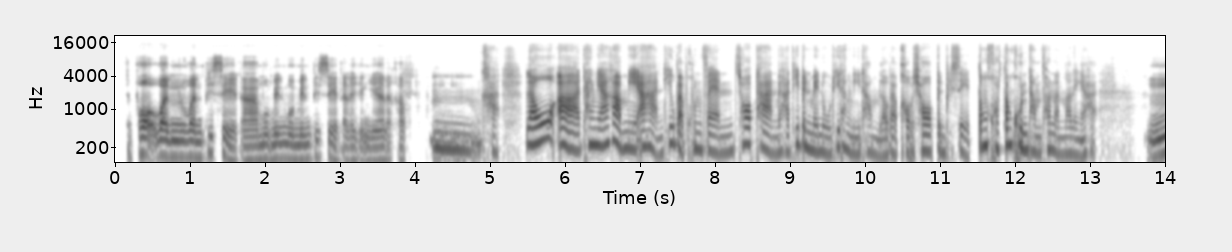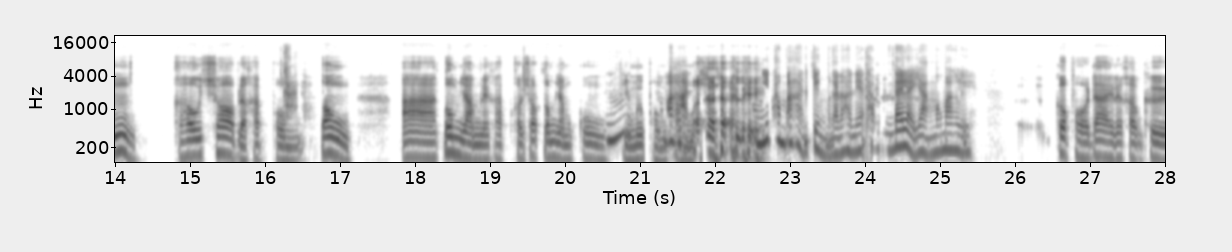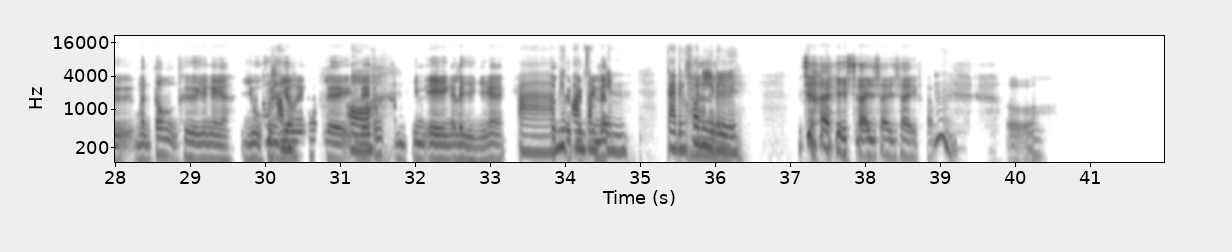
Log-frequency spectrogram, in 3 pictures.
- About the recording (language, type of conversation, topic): Thai, unstructured, อาหารจานไหนที่คุณคิดว่าทำง่ายแต่รสชาติดี?
- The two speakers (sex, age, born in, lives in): female, 30-34, Thailand, Thailand; male, 30-34, Indonesia, Indonesia
- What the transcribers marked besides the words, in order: tapping; other background noise; chuckle; laughing while speaking: "อ เล"; laughing while speaking: "ใช่"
